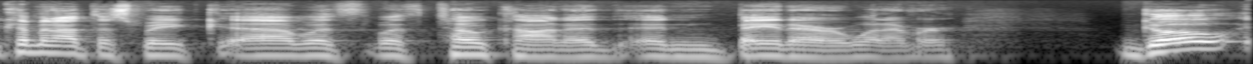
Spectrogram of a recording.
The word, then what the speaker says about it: Tokon: Tuco is the new fighting game coming out. Is that how you pronounce it? So Or whatever word you're saying. I just keep No, hearing you say something. Marvel Tokon. Tokon. Yeah, we're talking about Marvel Tokon.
